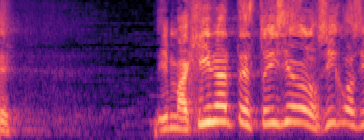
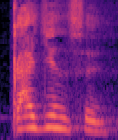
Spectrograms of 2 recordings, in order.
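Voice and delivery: softer order; 8 dB quieter than usual. Shown as a demonstration. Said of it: "les digo".

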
